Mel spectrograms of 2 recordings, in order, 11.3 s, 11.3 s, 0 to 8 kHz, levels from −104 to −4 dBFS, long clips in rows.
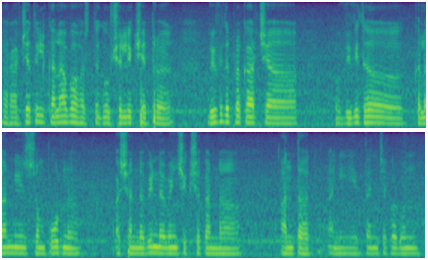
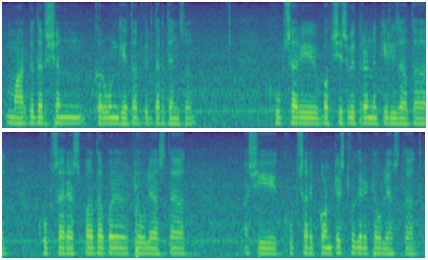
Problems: constant background noise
